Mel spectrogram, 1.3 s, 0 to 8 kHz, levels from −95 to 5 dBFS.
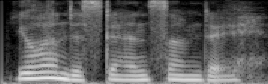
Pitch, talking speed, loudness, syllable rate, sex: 170 Hz, 180 wpm, -15 LUFS, 5.0 syllables/s, female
